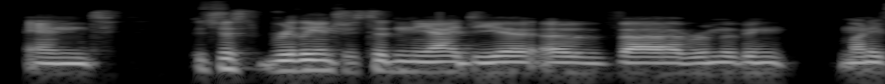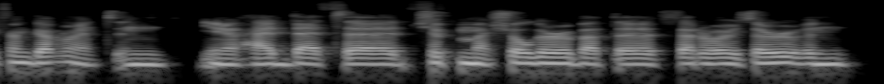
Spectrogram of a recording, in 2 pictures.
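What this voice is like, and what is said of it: American accent. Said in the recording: “I was a young American, obviously, you can tell by my accent”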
